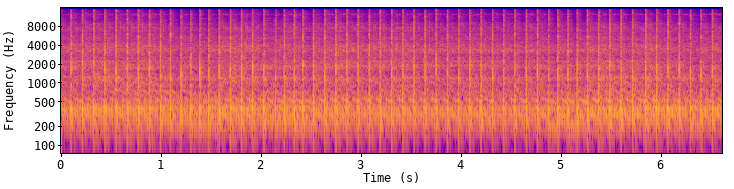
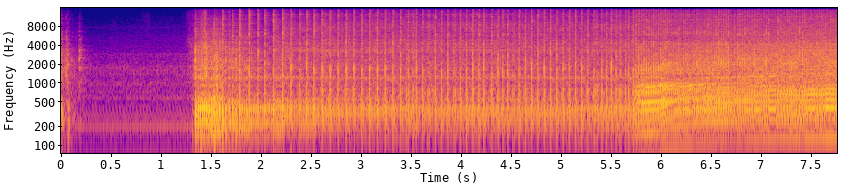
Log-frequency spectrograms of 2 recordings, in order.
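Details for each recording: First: SRM-210 trimmer with replacement carb, during idle/main screw tuning: high-rev scream with fast uneven pulse and slight hunting; fuel starvation, owner thinks fuel level is below the fuel filter. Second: Echo SRM-210 trimmer after repair (new carb, fuel filter, plug, fresh gas, handle), tank refilled: catches and settles into crisp, even two-stroke buzz with clean pickup; normal idle and revving.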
